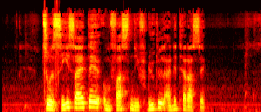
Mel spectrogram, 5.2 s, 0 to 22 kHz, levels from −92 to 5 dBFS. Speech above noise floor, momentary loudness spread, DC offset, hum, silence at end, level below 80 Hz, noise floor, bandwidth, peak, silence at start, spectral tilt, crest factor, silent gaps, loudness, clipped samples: 41 dB; 12 LU; under 0.1%; none; 1.15 s; -50 dBFS; -55 dBFS; 16 kHz; 0 dBFS; 0.85 s; -4 dB/octave; 16 dB; none; -13 LUFS; under 0.1%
